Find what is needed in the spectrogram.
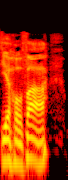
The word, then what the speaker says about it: Yehovah: Instead of Shvach Olam Kamatz, which is pronounced Yehovah, we found in 2 manuscripts, 1 time in each, Shvach Olam Patach, which is pronounced Yehovah. and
